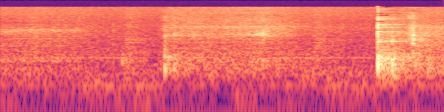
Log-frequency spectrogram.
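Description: Kitchenware being handled on a countertop: a soft knock a little before halfway and a sharper click just before the end.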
